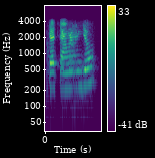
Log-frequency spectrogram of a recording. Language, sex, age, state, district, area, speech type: Sindhi, female, 45-60, Delhi, South Delhi, urban, conversation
